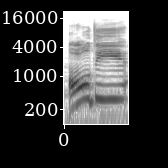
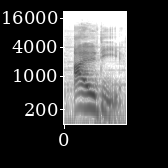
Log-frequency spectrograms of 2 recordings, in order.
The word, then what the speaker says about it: Aldi: In English, people usually pronounce this Aldi. I think I've also heard Aldi before, but I think most people say Aldi. or they also sometimes add an s that isn't there in the end and say all these.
